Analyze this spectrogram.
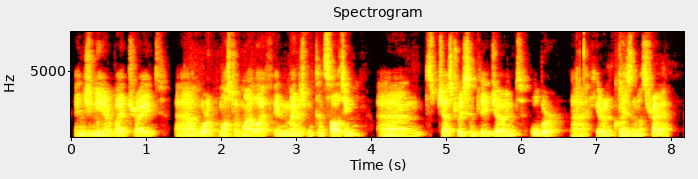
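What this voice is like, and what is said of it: Russian accent. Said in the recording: “I'm Russian, as you can probably judge by my accent.”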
